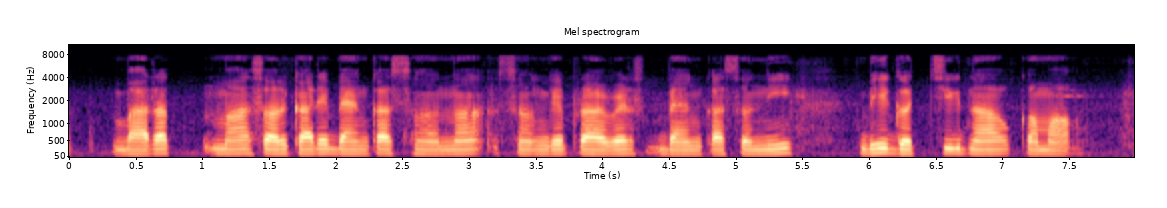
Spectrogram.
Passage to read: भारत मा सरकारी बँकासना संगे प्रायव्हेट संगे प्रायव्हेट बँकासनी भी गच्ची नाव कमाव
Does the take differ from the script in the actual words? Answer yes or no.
yes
